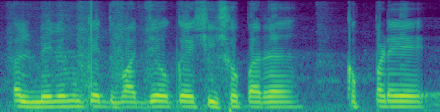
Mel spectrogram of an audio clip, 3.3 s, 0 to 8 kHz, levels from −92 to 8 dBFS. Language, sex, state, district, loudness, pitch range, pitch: Hindi, male, Punjab, Pathankot, -11 LUFS, 140-150 Hz, 145 Hz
